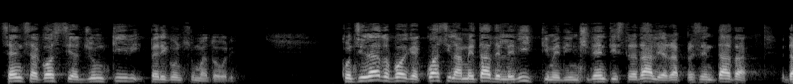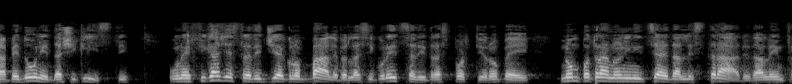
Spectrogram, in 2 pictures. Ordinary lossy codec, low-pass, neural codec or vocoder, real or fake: none; 7.2 kHz; none; real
